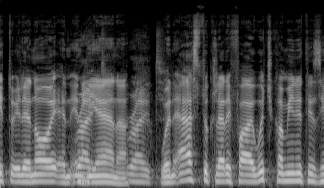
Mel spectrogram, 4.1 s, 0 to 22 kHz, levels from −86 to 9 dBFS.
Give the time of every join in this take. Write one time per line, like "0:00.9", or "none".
none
